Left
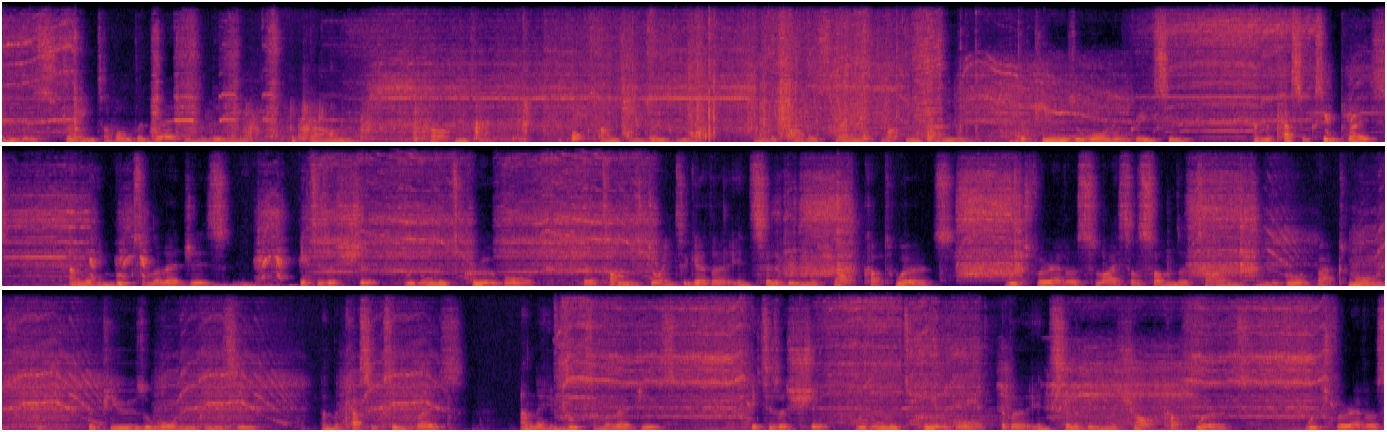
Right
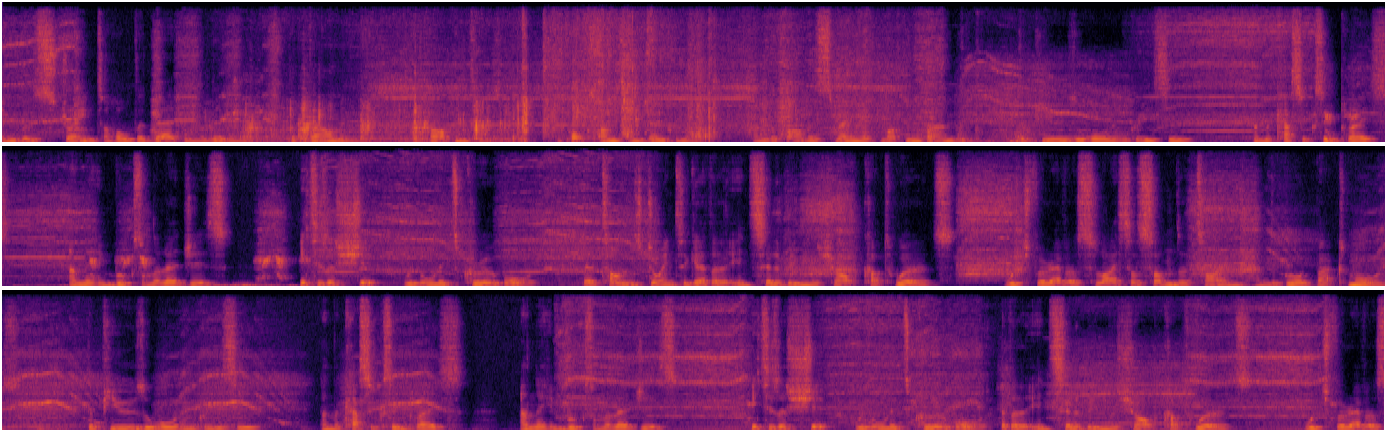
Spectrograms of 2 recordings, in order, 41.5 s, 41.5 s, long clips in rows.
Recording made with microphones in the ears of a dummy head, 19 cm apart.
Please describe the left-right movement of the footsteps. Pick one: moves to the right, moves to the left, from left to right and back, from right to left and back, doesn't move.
moves to the left.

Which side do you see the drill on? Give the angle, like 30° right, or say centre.
40° left.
